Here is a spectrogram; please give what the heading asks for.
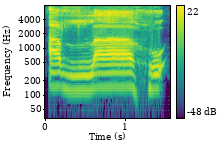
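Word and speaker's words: الله: আল্লাহ শব্দকে সঠিকভাবে উচ্চারণ করার জন্য দ্বিতীয় রুলসটা হচ্ছে শব্দের তাসদিদের আগে জের থাকলে তখন লামের আওয়াজকে পাতলা করে পড়তে হয় অর্থাৎ এটা হচ্ছে আল্লাহ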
